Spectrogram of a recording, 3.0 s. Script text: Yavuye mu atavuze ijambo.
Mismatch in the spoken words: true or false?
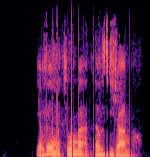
true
